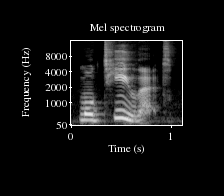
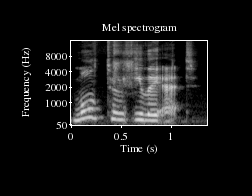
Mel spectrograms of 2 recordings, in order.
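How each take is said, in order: First: The vowels are dropped, running all words together. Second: All three words are said in full, separately. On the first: "the speaker would say multilet" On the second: "instead of multum ile et"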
